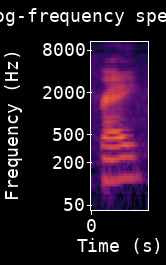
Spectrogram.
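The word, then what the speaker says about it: Wray: trump's appointees so again do you pronounce the w no gray right no nothing will fundamentally change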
